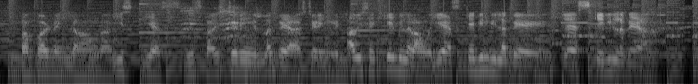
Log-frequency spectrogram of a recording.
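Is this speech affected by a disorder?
No.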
